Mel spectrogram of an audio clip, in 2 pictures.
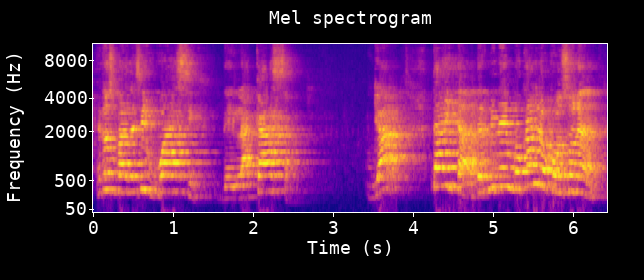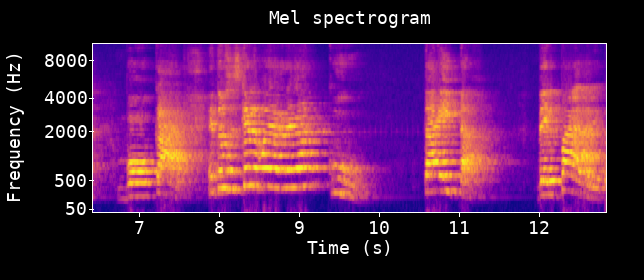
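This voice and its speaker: A woman teaches a grammar lesson in a slow, high, bright voice, asking questions and answering them herself. She stands far from the microphone in a strongly echoing room. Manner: patient, asks and answers her own questions, tag questions. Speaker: Quechua language teacher.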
